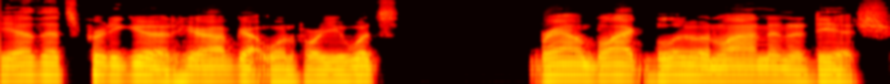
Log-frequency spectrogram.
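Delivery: ordinary delivery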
